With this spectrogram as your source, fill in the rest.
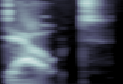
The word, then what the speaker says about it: doubt: Take the word doubt. D O U Bt. That B is silent.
